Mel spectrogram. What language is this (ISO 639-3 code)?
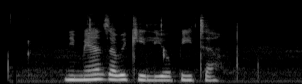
swa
